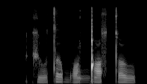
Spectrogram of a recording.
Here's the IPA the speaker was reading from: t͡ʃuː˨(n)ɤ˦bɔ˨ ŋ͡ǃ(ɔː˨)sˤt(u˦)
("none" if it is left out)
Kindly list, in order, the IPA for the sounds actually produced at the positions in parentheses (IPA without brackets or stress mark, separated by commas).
t, ɔ˨, u˨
